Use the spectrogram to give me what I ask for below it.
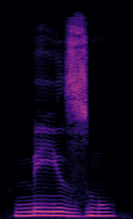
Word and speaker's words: mesmo: So rule number four is, if you have an S at the end of a syllable before a voiced consonant, it'll sound like a Z. And so a couple of examples here, would be words like? – Lisboa, Osvaldo, mesmo, desde.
